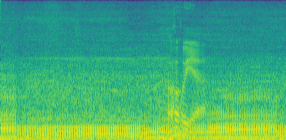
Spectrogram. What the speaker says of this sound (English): if you are in the right gear and you hit the throttle, it'll freaking take off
